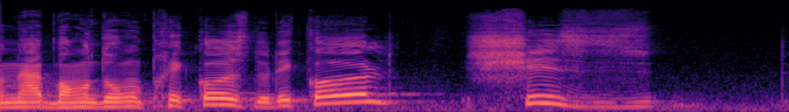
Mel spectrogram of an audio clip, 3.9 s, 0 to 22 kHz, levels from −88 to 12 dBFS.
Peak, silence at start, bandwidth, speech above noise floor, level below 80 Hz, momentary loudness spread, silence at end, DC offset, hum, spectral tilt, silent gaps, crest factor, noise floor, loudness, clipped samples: 0 dBFS; 0 s; 15.5 kHz; 31 dB; -54 dBFS; 20 LU; 0.7 s; under 0.1%; none; -5.5 dB/octave; none; 18 dB; -49 dBFS; -18 LUFS; under 0.1%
